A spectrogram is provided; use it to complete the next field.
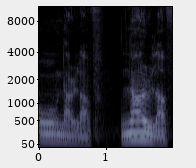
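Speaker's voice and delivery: put-on soft, very slow, very English accent. Retelling a lady in the audience's reply, the speaker imitates her very english accent. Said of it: "In a very English way".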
